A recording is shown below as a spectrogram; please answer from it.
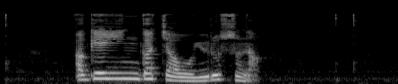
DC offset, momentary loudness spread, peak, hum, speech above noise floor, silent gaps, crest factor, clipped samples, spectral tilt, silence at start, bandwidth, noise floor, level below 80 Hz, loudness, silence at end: under 0.1%; 12 LU; -8 dBFS; none; 41 dB; none; 18 dB; under 0.1%; -5 dB/octave; 0.75 s; 11.5 kHz; -63 dBFS; -64 dBFS; -23 LUFS; 1.4 s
